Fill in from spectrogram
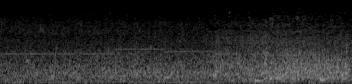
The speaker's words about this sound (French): Les vagues continuent leur spectacle pour vous, parfois plus intenses, parfois plus douces. Elles vont et viennent sans s'arrêter.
